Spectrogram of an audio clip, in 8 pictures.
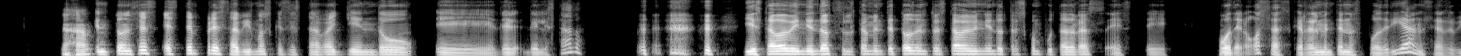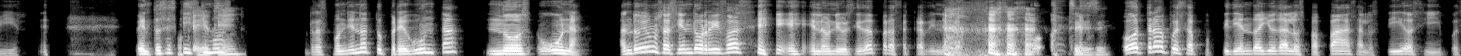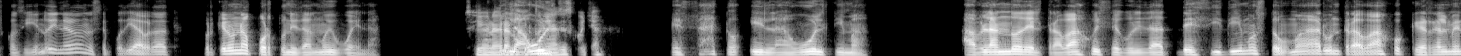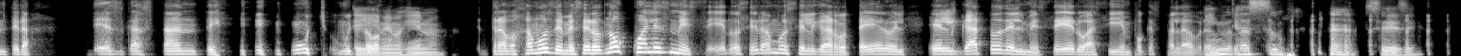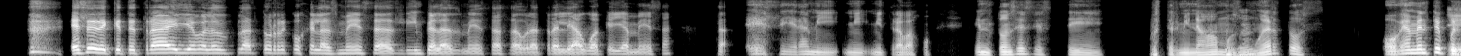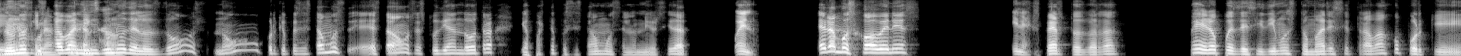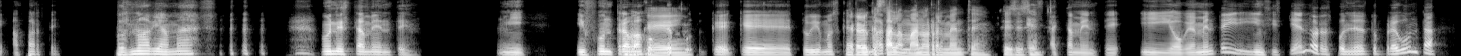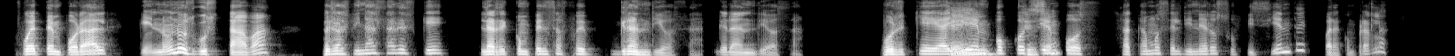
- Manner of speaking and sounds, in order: laugh; chuckle; chuckle; chuckle; laugh; other background noise; chuckle; laughing while speaking: "mucho muy trabajo"; laugh; chuckle; chuckle
- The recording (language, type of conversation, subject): Spanish, podcast, ¿Cómo decides entre la seguridad laboral y tu pasión profesional?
